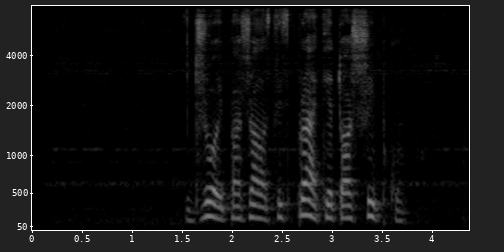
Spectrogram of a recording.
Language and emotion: Russian, angry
